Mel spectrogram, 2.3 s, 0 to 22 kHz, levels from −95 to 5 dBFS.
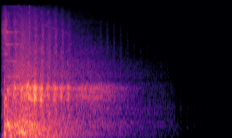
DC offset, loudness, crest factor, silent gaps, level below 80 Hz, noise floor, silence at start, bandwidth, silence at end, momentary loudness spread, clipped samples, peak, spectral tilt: under 0.1%; -19 LUFS; 22 dB; none; -44 dBFS; -66 dBFS; 0 s; 18 kHz; 1.3 s; 21 LU; under 0.1%; -2 dBFS; -5.5 dB/octave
